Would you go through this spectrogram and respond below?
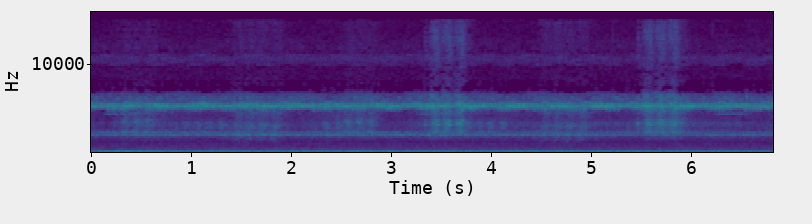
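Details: Crickets on a quiet summer night in the country, an even high steady trill punctuated by a few short louder chirp bursts, with faint low-frequency rumble.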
